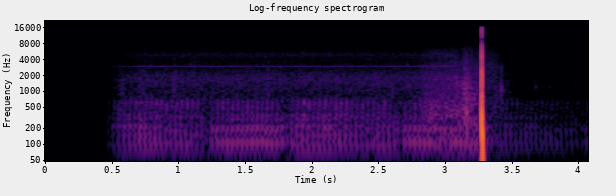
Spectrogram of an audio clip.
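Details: Jessie, a Persian Chinchilla kitten, purring as she relaxes and falls asleep; a soft, low, rumbling purr pulsing steadily for about two and a half seconds, ending with one sharp, loud click.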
